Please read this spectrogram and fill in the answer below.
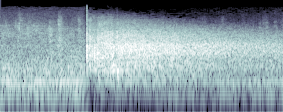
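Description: Starting gun fired once to start a sprint, a sharp crack about two-thirds of a second in, followed by a long echo that dies away over about a second.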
